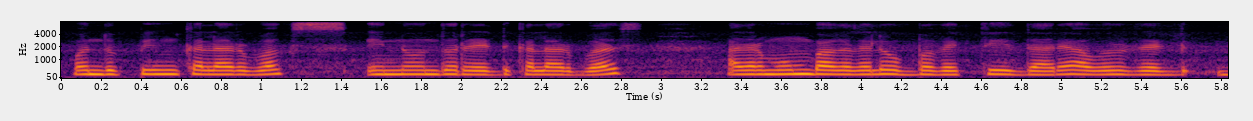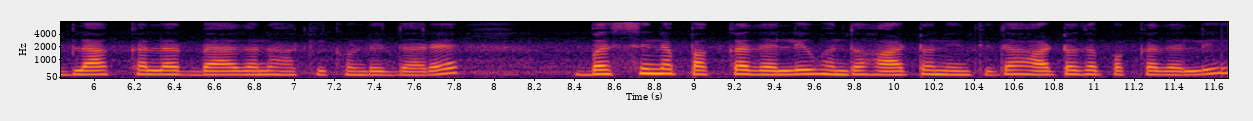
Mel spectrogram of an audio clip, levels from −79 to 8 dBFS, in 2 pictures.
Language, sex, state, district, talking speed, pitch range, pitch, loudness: Kannada, female, Karnataka, Chamarajanagar, 145 wpm, 195-215 Hz, 205 Hz, -16 LUFS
